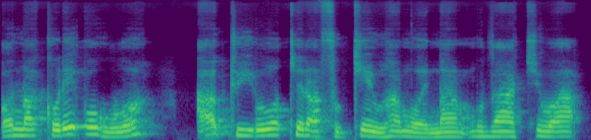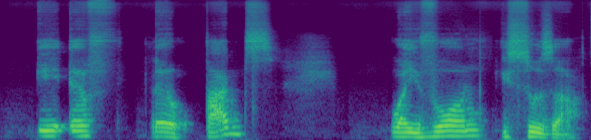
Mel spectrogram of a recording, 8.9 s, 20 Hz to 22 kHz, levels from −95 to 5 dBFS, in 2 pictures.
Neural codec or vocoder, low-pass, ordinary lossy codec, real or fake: codec, 44.1 kHz, 2.6 kbps, DAC; none; none; fake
